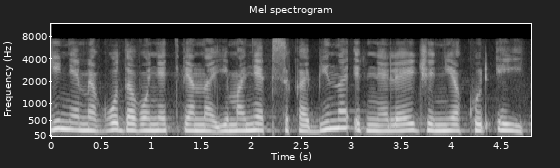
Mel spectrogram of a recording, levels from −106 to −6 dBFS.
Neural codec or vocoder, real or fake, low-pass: none; real; 7.2 kHz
